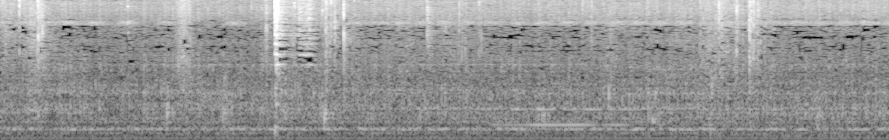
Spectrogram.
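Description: Handfuls of fresh spinach leaves dropped into a steel pot of boiling water, with soft rustling, patter and light knocks against the pot. There is one sharper knock about two seconds in, over a steady low hum.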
